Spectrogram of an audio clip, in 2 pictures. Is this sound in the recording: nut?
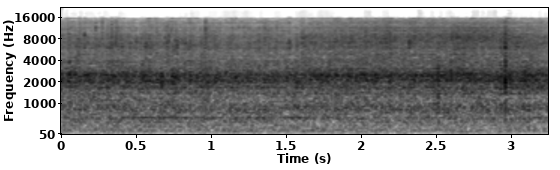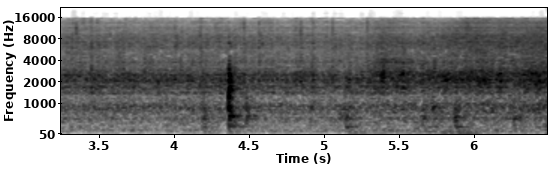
yes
